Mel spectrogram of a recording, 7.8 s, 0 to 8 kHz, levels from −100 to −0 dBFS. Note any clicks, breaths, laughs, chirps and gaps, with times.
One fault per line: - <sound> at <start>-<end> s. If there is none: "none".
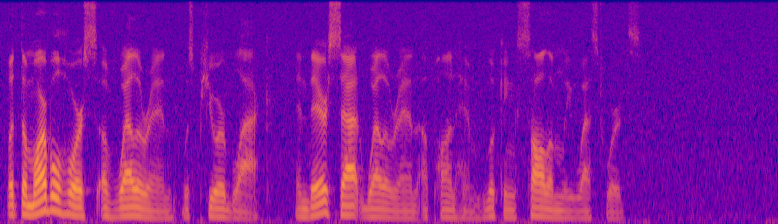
none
